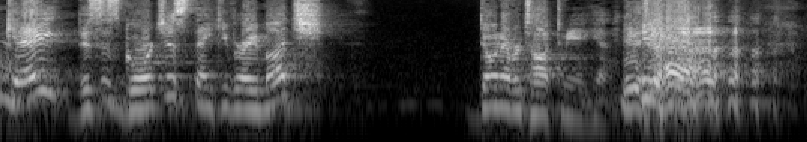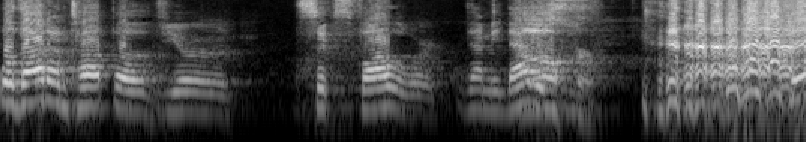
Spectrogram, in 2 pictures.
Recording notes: Live! From Nerdtacular. The first full day of content is over and we’re into the second day as we record this.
